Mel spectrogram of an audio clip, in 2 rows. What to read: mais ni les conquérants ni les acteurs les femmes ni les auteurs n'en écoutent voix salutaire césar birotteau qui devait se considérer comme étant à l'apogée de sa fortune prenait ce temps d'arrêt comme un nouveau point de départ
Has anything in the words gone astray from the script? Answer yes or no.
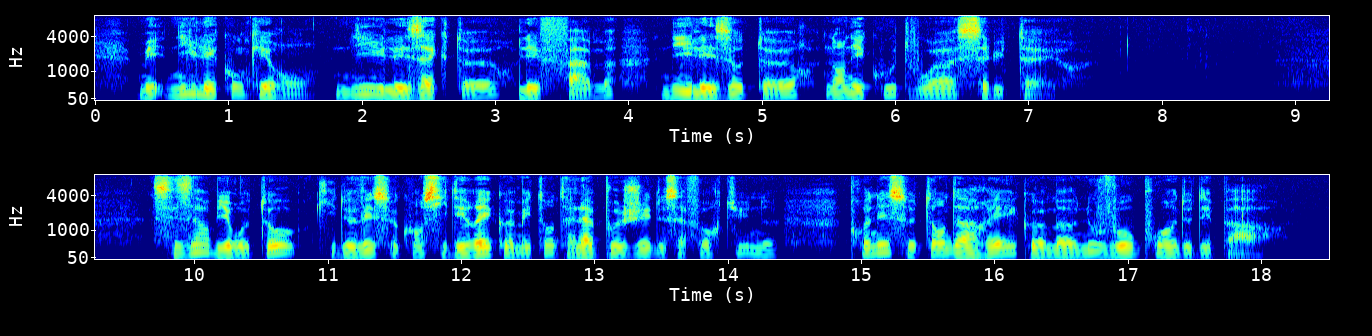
no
